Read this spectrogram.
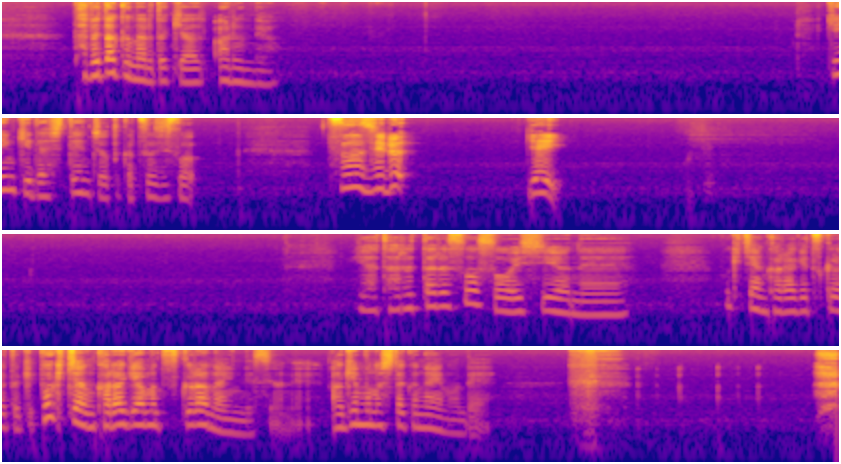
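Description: A young woman talks cheerfully and close to a microphone, in short bursts with pauses.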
